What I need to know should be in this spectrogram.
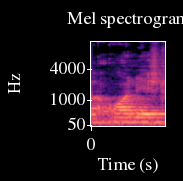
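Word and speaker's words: honest: का प्रयोग करते हैं क्यों एच हमारी सा साइलेंट होती है ववर हो गया हॉनरेबल हो गया नबल होगा ऑनेस्ट हो गया जहां पर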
